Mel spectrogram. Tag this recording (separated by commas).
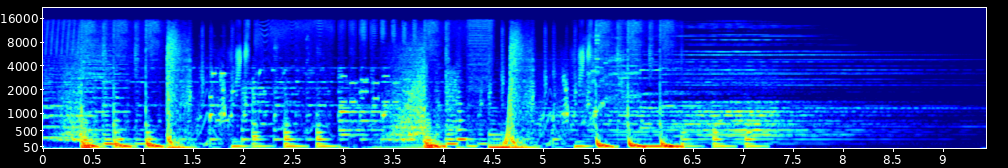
Music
